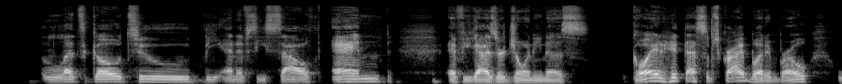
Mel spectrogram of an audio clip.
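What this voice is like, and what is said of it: Hoarse, strained voice. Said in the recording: “My voice is fucked ... my voice is already beating the shit out of me”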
